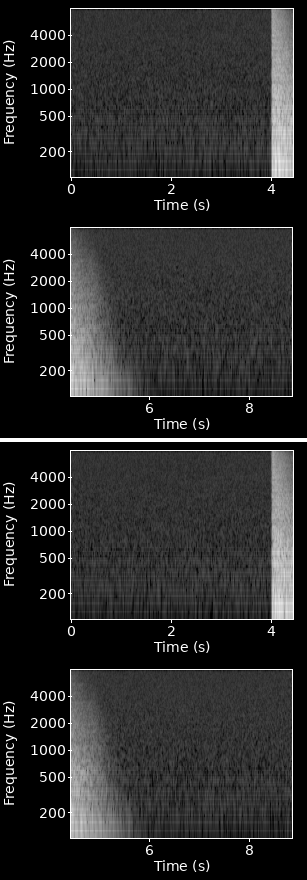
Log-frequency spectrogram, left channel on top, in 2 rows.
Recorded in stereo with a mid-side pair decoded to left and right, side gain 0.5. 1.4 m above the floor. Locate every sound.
4.0 s a gunshot: 25° left, 0.5 m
